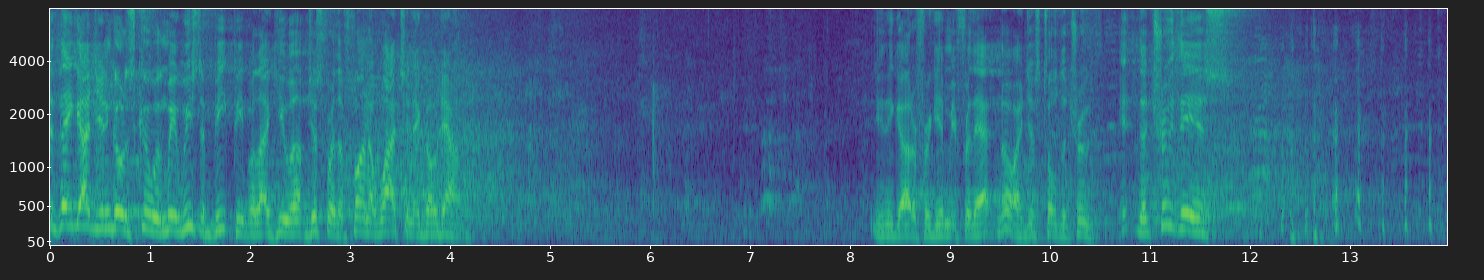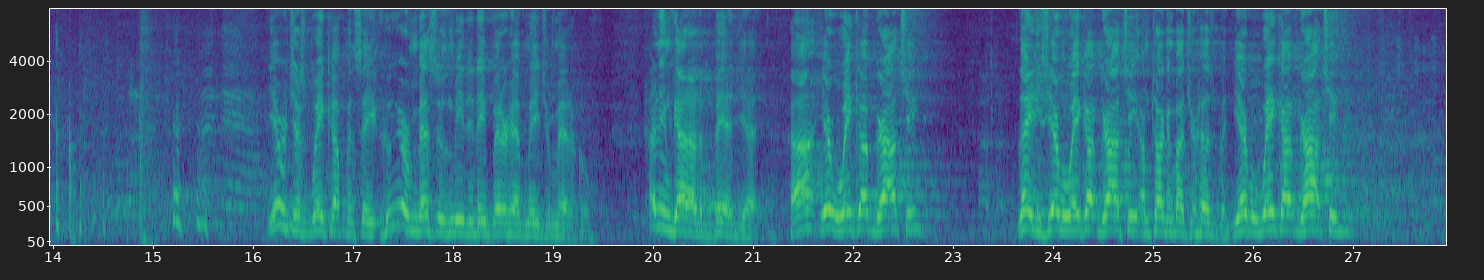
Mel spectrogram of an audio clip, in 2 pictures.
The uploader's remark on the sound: during the Sunday Evening service on October 8, 2023, at North Valley Baptist Church in Santa Clara, California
